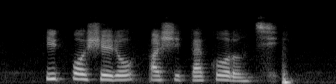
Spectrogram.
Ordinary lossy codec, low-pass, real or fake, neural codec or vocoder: Opus, 24 kbps; 7.2 kHz; fake; codec, 16 kHz, 0.5 kbps, FunCodec, trained on Chinese and English, 25 frames a second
